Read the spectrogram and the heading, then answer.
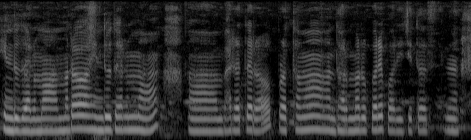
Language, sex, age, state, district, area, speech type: Odia, female, 18-30, Odisha, Jagatsinghpur, rural, spontaneous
